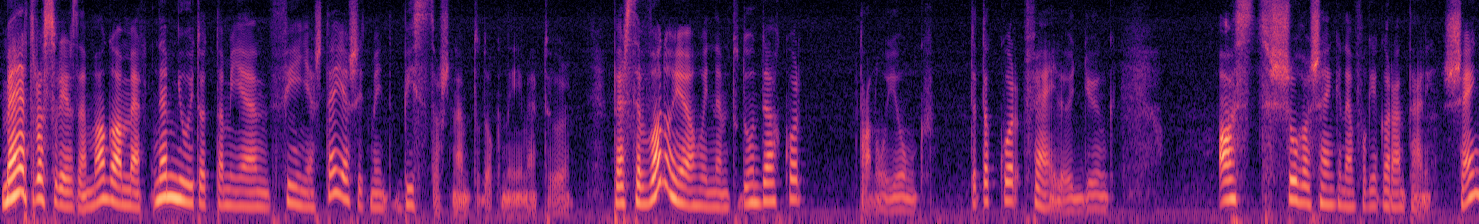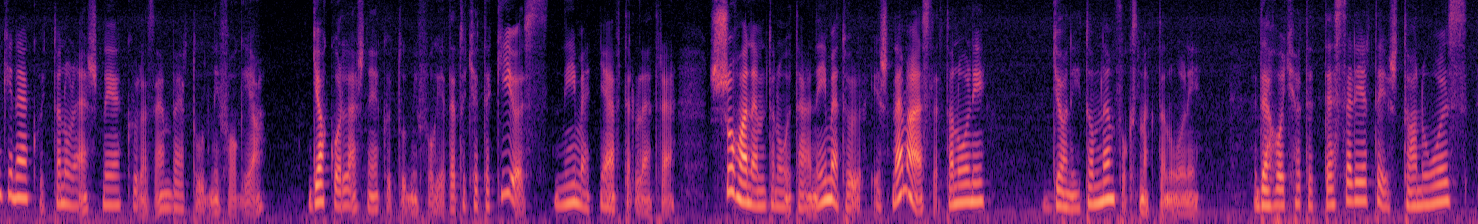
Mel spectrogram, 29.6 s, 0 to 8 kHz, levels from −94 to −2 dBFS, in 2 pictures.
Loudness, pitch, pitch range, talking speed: -29 LUFS, 170 Hz, 145-205 Hz, 140 wpm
